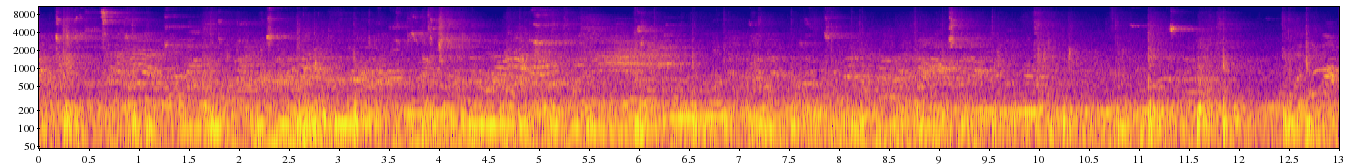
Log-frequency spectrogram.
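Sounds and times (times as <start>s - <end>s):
people talking: 0.0s - 13.0s
basketball bouncing on hard court: 0.2s - 1.0s, 10.8s - 13.0s.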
